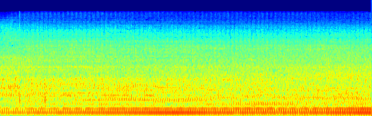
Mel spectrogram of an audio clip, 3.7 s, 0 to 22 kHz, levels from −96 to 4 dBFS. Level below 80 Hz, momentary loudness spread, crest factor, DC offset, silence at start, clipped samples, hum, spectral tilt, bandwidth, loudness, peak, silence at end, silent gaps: -30 dBFS; 3 LU; 12 dB; under 0.1%; 0 s; under 0.1%; none; -5.5 dB/octave; 10.5 kHz; -17 LUFS; -4 dBFS; 0 s; none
